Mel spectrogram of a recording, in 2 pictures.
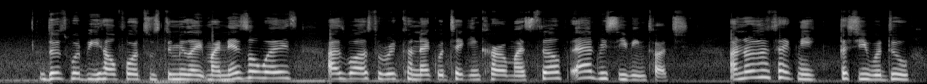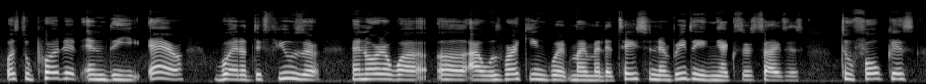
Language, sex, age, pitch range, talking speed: English, female, 20-39, 205-250 Hz, 170 wpm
